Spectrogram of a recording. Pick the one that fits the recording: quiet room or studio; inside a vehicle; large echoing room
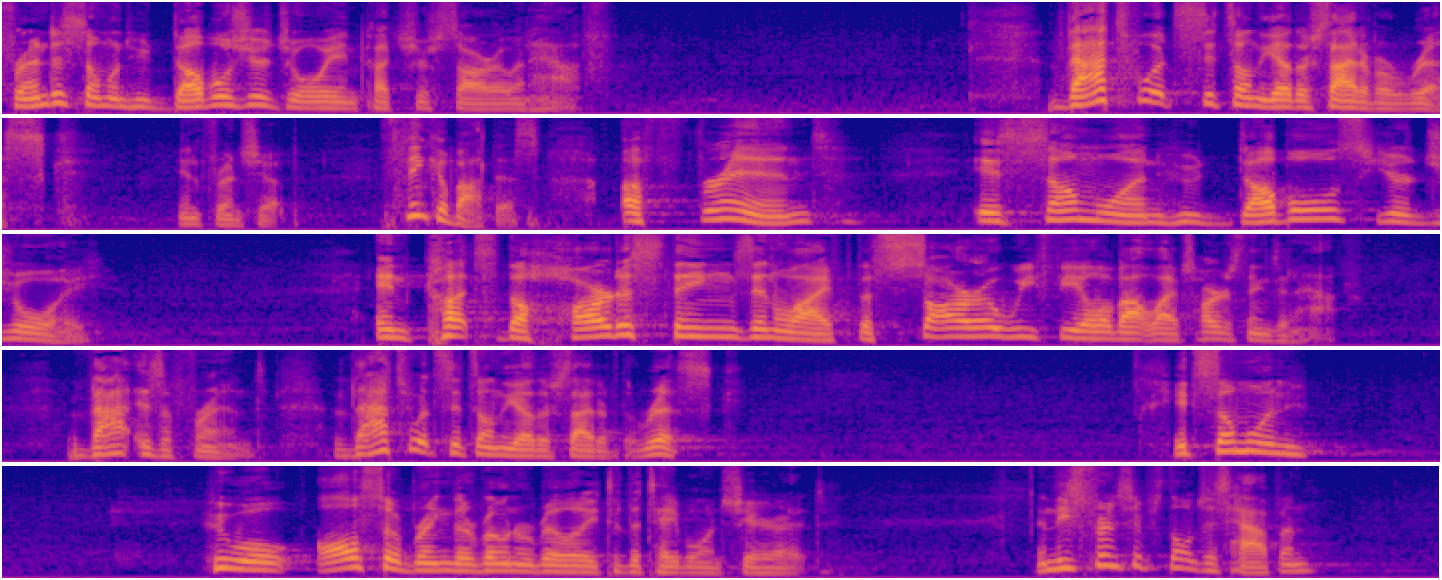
large echoing room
